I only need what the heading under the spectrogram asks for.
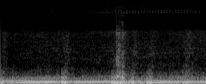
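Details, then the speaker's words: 1991 Dodge Grand Caravan SE driving warm under throttle: deep rumble surging and sagging, bucking as it cuts in and out; idles fine and runs great cold. "Like it'll idle fine, but I give it throttle and it gets funny. Like it's cutting in and out."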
